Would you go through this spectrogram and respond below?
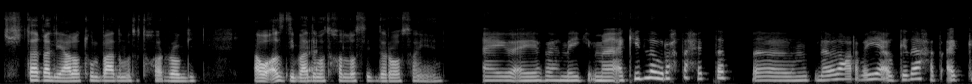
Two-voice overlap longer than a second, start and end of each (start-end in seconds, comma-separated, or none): none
